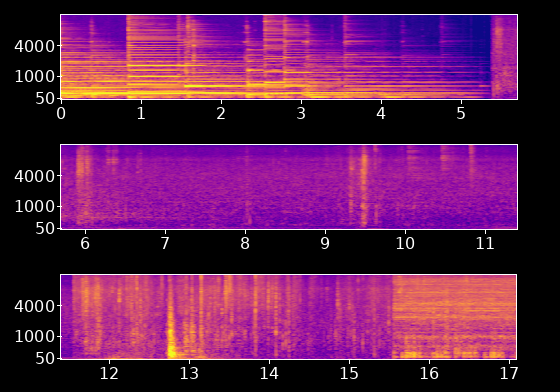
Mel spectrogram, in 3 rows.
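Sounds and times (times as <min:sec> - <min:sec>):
faint steady hiss: 0:05.4 - 0:16.2
rustling and knocking: 0:11.6 - 0:16.5.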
